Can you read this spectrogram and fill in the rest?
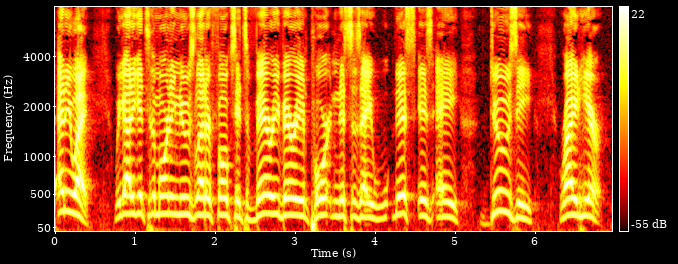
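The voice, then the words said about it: Worn-out, strained voice. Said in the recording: “Sorry for my singing voice. Like I said, folks, my voice is absolutely shot. Yelling, screaming”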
